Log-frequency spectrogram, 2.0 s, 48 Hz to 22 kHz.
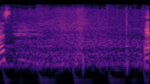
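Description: Steady road and engine noise inside the cabin of a moving Toyota Land Cruiser Prado 120, an even rush with no distinct tones or knocks.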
